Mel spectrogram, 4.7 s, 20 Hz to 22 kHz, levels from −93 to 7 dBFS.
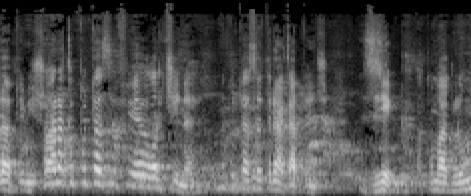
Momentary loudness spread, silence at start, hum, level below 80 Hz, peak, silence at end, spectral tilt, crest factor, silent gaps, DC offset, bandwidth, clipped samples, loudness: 13 LU; 0 s; none; -68 dBFS; 0 dBFS; 0 s; -4 dB/octave; 18 dB; none; under 0.1%; over 20 kHz; under 0.1%; -17 LUFS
